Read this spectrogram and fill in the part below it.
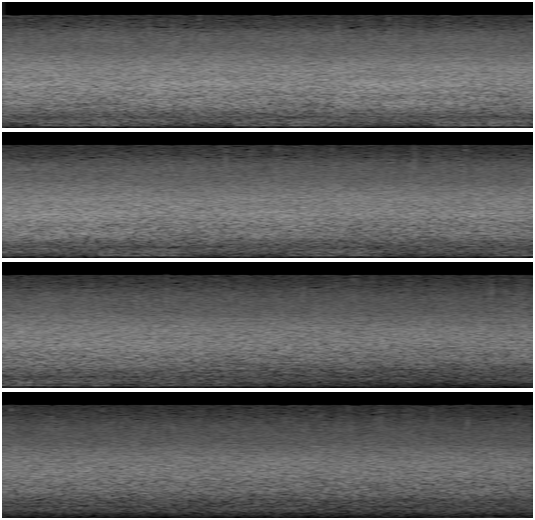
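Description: A large crowd cheers and roars steadily, slowly fading.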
